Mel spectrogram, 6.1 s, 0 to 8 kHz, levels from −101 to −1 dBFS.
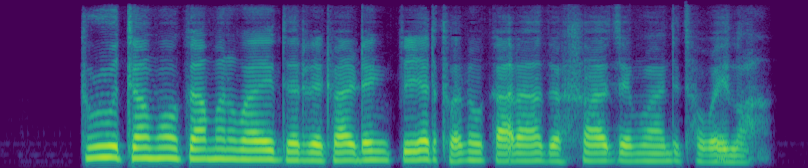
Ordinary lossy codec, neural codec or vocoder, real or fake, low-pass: AAC, 48 kbps; codec, 16 kHz, 0.5 kbps, FunCodec, trained on Chinese and English, 25 frames a second; fake; 7.2 kHz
